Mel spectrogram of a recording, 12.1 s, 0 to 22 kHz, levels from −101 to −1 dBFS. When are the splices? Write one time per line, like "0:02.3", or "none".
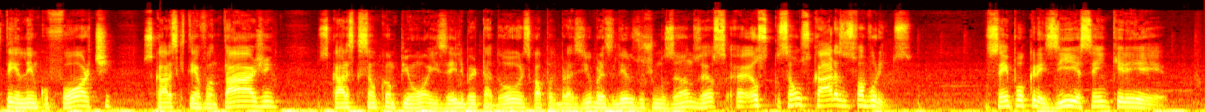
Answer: none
